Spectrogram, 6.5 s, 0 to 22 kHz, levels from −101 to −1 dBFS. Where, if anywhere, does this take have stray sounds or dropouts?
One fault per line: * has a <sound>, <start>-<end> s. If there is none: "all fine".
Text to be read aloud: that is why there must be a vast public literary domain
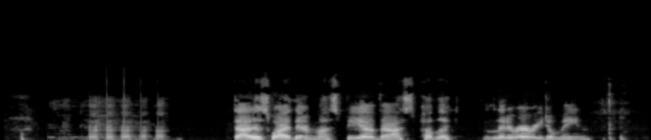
* has a laugh, 0.5-1.8 s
